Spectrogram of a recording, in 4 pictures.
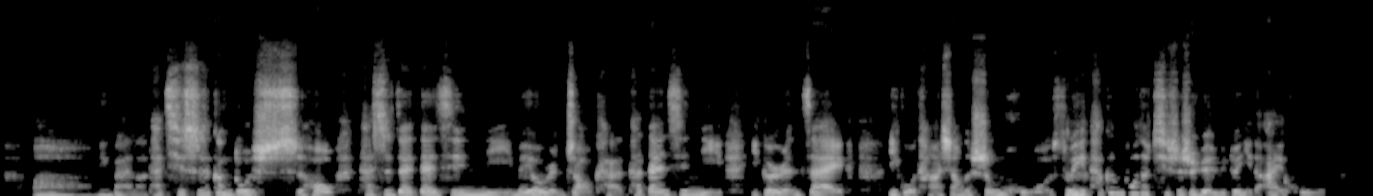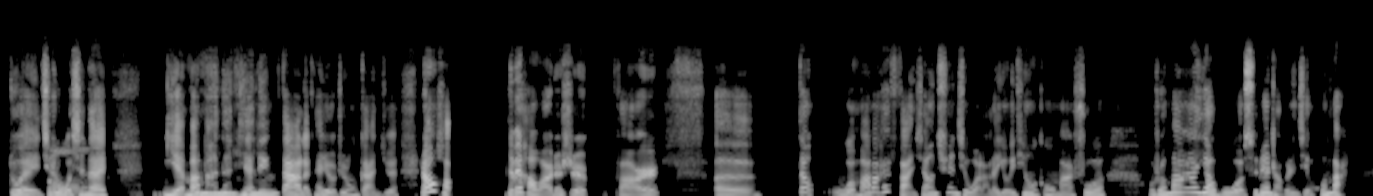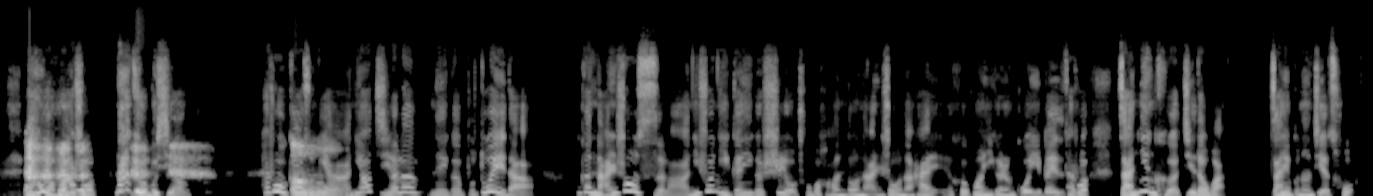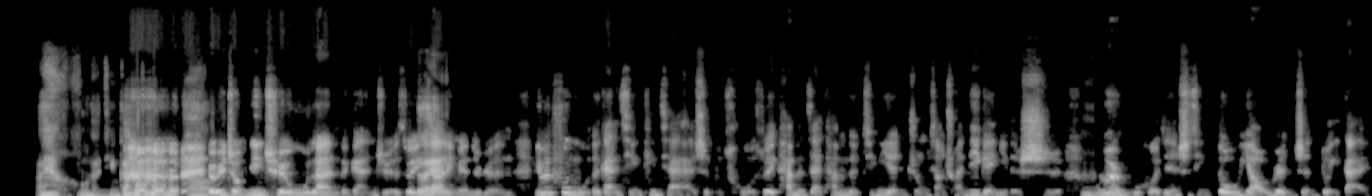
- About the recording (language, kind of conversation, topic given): Chinese, podcast, 你家人在结婚年龄这件事上会给你多大压力？
- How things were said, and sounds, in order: laughing while speaking: "慢慢地年龄大了"; teeth sucking; laugh; put-on voice: "那可不行"; laughing while speaking: "哎呀，我还挺感动的"; laugh; stressed: "都要认真对待"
